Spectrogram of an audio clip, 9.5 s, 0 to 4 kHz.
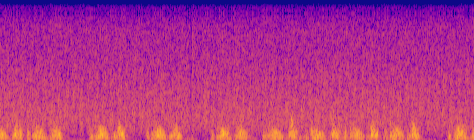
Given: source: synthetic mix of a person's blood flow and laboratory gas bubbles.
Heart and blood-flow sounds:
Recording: Doppler ultrasound of blood flow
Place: precordium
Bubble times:
9.44-9.49 s: bubbles
From the record:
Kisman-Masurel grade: 212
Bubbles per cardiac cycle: several, 3 to 8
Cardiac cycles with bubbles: 1 to 10%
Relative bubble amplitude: moderate (0.250 to 0.450)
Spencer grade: 1 (occasional bubble signal discernible with the cardiac motion signal, with majority of cardiac periods free of bubbles)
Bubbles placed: only in the low amplitude regions of the cardiac cycle

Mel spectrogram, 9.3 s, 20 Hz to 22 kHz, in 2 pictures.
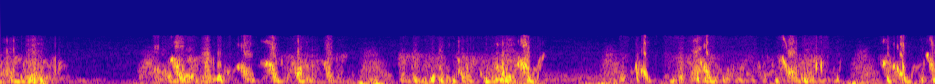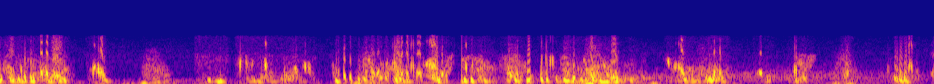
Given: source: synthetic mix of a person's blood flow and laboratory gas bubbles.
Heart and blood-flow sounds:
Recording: Doppler ultrasound of blood flow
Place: subclavian vein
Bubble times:
0.00-0.35 s: bubbles
0.76-1.79 s: bubbles
1.98-2.74 s: bubbles
3.09-3.29 s: bubbles
3.31-4.22 s: bubbles
4.39-5.05 s: bubbles
5.10-5.25 s: bubbles
5.64-6.26 s: bubbles
6.32-6.95 s: bubbles
6.98-7.92 s: bubbles
7.99-8.33 s: bubbles
8.43-8.57 s: bubbles
8.61-8.76 s: bubbles
8.88-8.95 s: bubbles
9.11-9.27 s: bubbles
9.32-9.35 s: bubbles
From the record:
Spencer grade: 4 (maximum detectable bubble signal sounding continuously throughout systole and diastole of every cardiac period, and overriding the amplitude of the normal cardiac signals)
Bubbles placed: anywhere in the cardiac cycle

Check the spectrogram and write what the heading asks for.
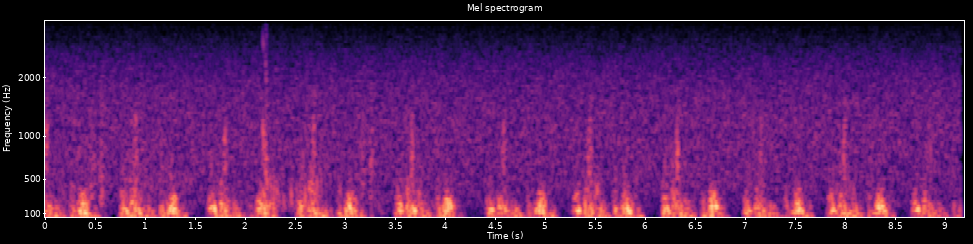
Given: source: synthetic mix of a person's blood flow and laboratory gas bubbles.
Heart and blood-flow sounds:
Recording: Doppler ultrasound of blood flow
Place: precordium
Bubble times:
2.20-2.80 s: bubbles
From the record:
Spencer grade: 1 (occasional bubble signal discernible with the cardiac motion signal, with majority of cardiac periods free of bubbles)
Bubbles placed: anywhere in the cardiac cycle

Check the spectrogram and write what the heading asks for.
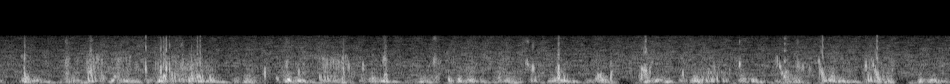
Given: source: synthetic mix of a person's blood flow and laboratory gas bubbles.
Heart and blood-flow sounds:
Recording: Doppler ultrasound of blood flow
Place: precordium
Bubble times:
0.20-0.35 s: bubbles
0.64-0.80 s: bubbles
0.84-1.32 s: bubbles
1.42-1.49 s: bubbles
1.53-2.17 s: bubbles
2.62-2.69 s: bubbles
2.75-3.08 s: bubbles
3.17-3.56 s: bubbles
3.58-3.90 s: bubbles
4.31-4.42 s: bubbles
4.46-4.57 s: bubbles
4.65-4.79 s: bubbles
4.96-5.04 s: bubbles
5.24-5.43 s: bubbles
5.51-5.69 s: bubbles
5.92-6.15 s: bubbles
6.38-6.54 s: bubbles
6.79-6.87 s: bubbles
6.94-7.32 s: bubbles
7.37-7.43 s: bubbles
7.75-8.12 s: bubbles
8.15-8.38 s: bubbles
8.62-8.96 s: bubbles
From the record:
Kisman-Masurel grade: 242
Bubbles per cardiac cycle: several, 3 to 8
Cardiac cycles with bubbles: 100%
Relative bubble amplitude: moderate (0.250 to 0.450)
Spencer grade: 3 (all of the cardiac periods contain showers or single bubble signals, but not dominating or overriding the cardiac motion signals)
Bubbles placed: anywhere in the cardiac cycle

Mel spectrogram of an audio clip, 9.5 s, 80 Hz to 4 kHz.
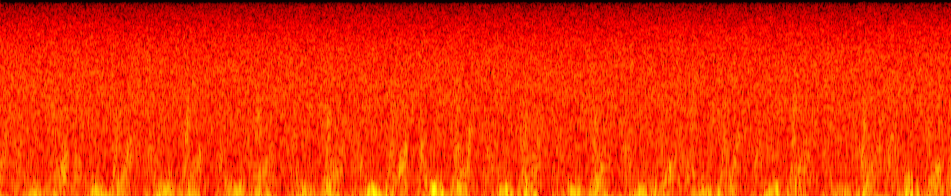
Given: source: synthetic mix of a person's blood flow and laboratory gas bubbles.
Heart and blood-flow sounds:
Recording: Doppler ultrasound of blood flow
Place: precordium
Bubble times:
8.57-8.78 s: bubbles
8.83-8.92 s: bubbles
9.01-9.17 s: bubbles
From the record:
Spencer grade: 1 (occasional bubble signal discernible with the cardiac motion signal, with majority of cardiac periods free of bubbles)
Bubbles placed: anywhere in the cardiac cycle

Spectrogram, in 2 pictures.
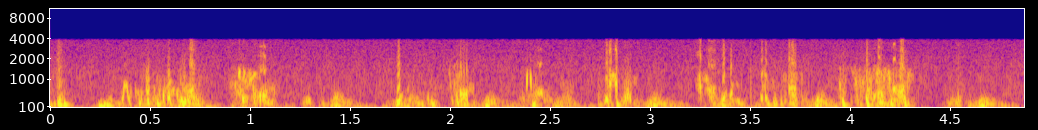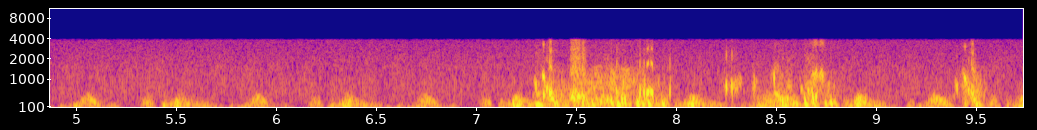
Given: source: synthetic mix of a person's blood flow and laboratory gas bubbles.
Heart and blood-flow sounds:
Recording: Doppler ultrasound of blood flow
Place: precordium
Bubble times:
0.01-0.14 s: bubbles
0.33-0.78 s: bubbles
0.89-1.14 s: bubbles
1.70-2.14 s: bubbles
2.34-2.62 s: bubbles
2.74-2.94 s: bubbles
3.22-3.45 s: bubbles
3.52-3.80 s: bubbles
3.91-4.33 s: bubbles
4.52-4.58 s: bubbles
7.26-8.01 s: bubbles
8.22-8.83 s: bubbles
9.37-9.57 s: bubbles
From the record:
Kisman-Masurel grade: 233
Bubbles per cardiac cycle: several, 3 to 8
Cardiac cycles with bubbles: 50 to 99%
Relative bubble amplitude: loud (0.450 to 0.775)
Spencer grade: 3 (all of the cardiac periods contain showers or single bubble signals, but not dominating or overriding the cardiac motion signals)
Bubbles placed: only in the low amplitude regions of the cardiac cycle

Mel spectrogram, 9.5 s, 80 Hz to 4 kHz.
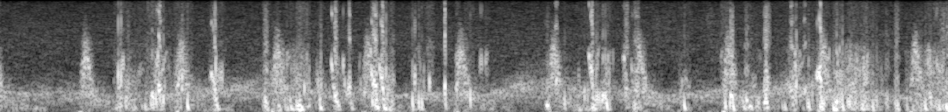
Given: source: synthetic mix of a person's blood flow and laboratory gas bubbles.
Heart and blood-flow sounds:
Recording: Doppler ultrasound of blood flow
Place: subclavian vein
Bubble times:
1.13-1.93 s: bubbles
2.08-2.27 s: bubbles
2.62-3.10 s: bubbles
3.14-3.96 s: bubbles
4.09-4.37 s: bubbles
4.41-4.50 s: bubbles
4.54-4.61 s: bubbles
4.65-4.75 s: bubbles
4.79-4.91 s: bubbles
5.44-5.71 s: bubbles
5.74-6.16 s: bubbles
6.21-6.43 s: bubbles
6.79-6.91 s: bubbles
7.21-7.38 s: bubbles
7.42-7.72 s: bubbles
7.75-8.91 s: bubbles
8.94-9.01 s: bubbles
9.04-9.49 s: bubbles
From the record:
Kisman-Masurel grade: 333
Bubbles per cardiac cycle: rolling drumbeat, 9 or more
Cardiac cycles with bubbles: 50 to 99%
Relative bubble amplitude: loud (0.450 to 0.775)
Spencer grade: 3 (all of the cardiac periods contain showers or single bubble signals, but not dominating or overriding the cardiac motion signals)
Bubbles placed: anywhere in the cardiac cycle

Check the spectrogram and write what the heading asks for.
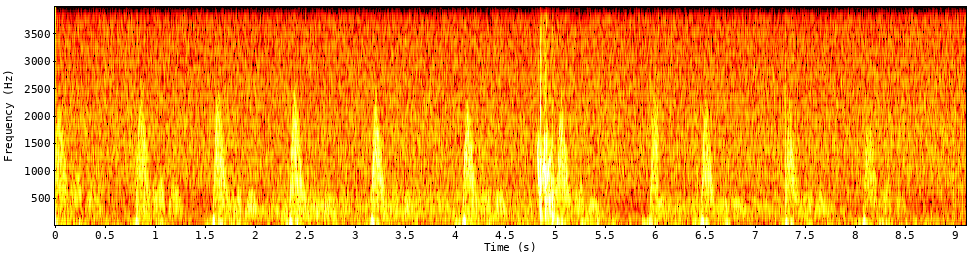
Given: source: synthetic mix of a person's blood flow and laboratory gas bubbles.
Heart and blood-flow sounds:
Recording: Doppler ultrasound of blood flow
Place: subclavian vein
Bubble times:
4.80-5.03 s: bubbles
From the record:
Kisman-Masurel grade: 111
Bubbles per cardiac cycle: 1 to 2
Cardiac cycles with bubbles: 1 to 10%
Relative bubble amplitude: barely perceptible (0.100 to 0.250)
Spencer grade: 1 (occasional bubble signal discernible with the cardiac motion signal, with majority of cardiac periods free of bubbles)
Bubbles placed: anywhere in the cardiac cycle

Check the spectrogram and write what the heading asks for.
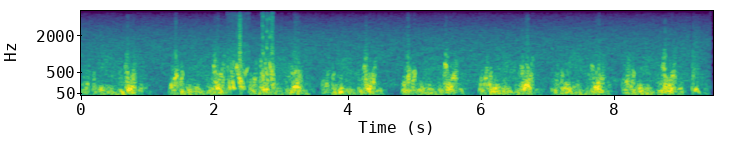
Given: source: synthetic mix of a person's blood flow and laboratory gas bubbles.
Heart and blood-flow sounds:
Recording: Doppler ultrasound of blood flow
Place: precordium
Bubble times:
2.23-2.57 s: bubbles
2.71-2.96 s: bubbles
From the record:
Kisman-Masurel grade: 213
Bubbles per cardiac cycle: several, 3 to 8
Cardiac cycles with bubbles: 1 to 10%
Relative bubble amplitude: loud (0.450 to 0.775)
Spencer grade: 1 (occasional bubble signal discernible with the cardiac motion signal, with majority of cardiac periods free of bubbles)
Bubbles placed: only in the low amplitude regions of the cardiac cycle

